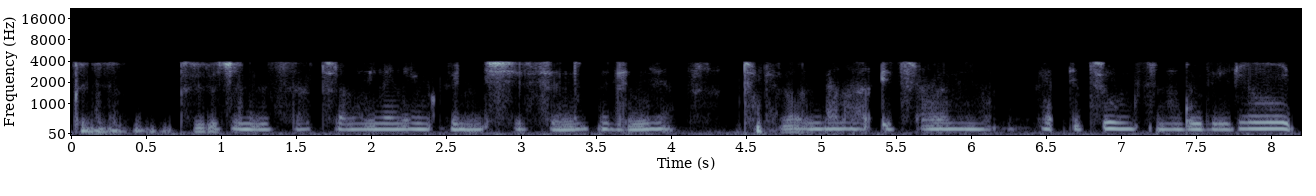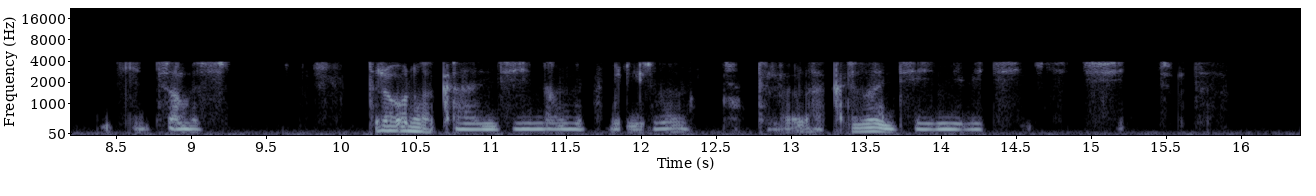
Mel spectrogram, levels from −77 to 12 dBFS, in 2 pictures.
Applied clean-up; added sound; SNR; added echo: neural diffusion model UNIVERSE++.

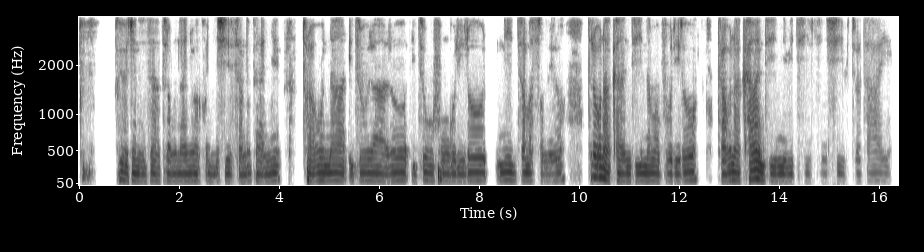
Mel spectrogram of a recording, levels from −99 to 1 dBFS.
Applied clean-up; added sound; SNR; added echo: neural mask model Resemble Enhance denoiser.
